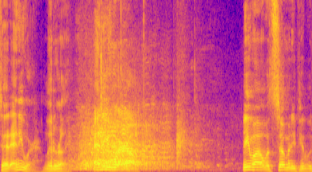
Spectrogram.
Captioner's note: laughter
